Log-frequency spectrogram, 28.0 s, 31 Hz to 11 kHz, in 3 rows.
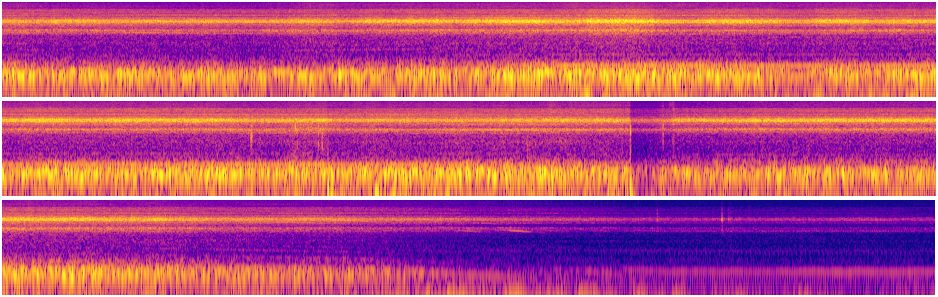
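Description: Stock Yamaha R6 inline-four sportbike engine running at road speed with wind noise on a helmet-mounted camera, then dropping in pitch and loudness as the bike slows about 20 seconds in, and settling to a steady idle for the last few seconds.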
